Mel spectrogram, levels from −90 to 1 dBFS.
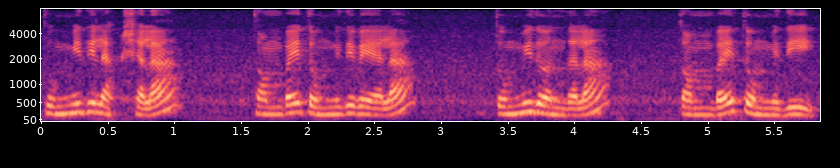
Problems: constant background noise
